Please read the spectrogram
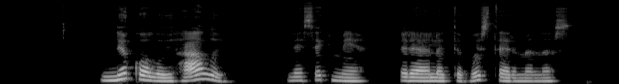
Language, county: Lithuanian, Vilnius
